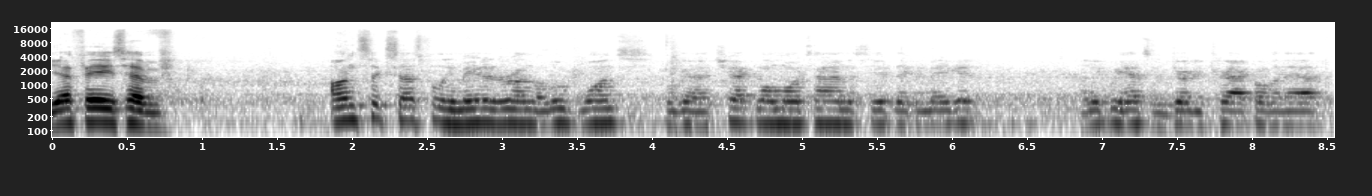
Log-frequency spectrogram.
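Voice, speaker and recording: Over noticeable background noise, a man with a fairly high pitch talks at a fairly quick pace in a monotone, flat delivery with big swings in loudness. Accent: American. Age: 40s. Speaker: model train hobbyist streamer. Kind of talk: casual live stream chat.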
